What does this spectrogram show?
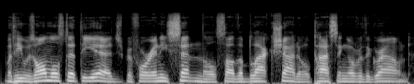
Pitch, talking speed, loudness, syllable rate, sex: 140 Hz, 260 wpm, -16 LUFS, 7.0 syllables/s, male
